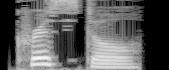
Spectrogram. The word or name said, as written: Krystal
